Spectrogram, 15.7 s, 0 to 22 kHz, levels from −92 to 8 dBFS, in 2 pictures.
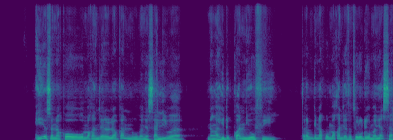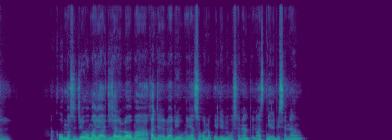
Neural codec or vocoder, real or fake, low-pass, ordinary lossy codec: vocoder, 44.1 kHz, 128 mel bands every 512 samples, BigVGAN v2; fake; none; none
